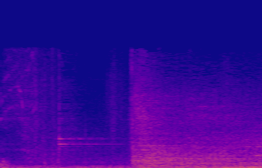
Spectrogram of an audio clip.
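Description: A fire extinguisher sprays with a loud hiss.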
